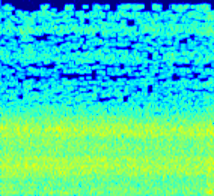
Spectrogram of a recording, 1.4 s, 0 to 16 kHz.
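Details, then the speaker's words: Honda Vario Techno 125 scooter, cold with radiator coolant at 35°C (not yet optimal), idling at zero throttle during ECU diagnostics: slow, lumpy, uneven low chug at only a few beats per second. Idle RPM far too low and needs adjusting. "Nah, jadi ini RPM-nya terlalu rendah sekali ini. Nah, ini harus disetting ini. Ini kurang pas. Kalau RPM rendah cenderung seperti ini."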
